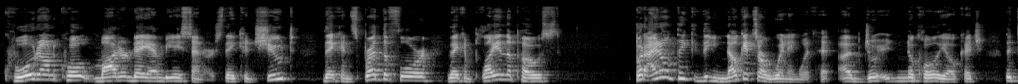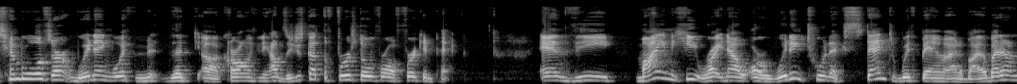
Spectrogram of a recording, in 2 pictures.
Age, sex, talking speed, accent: 20-39, male, 195 wpm, American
